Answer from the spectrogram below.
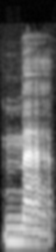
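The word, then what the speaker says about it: má: If you say ma, it's similar to this. You have to say ma, ma. Give it very low.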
